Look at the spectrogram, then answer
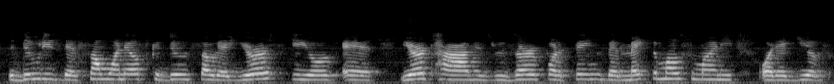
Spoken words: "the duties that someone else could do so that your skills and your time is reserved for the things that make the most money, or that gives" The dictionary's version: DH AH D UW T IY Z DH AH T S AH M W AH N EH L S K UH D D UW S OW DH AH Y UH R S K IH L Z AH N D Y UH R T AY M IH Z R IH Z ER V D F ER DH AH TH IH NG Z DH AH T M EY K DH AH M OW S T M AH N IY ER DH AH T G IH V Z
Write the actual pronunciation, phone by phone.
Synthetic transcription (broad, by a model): DH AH D UW T IY Z DH AH T S AH M W AH N EH L S K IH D D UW S OW DH AH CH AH R S K IH L Z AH N Y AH R T AY M IH Z R IH Z ER V D F ER DH AH TH IH NG Z DH AH T M EY K DH AH M OW S T M AH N IY ER DH AH T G IH V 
